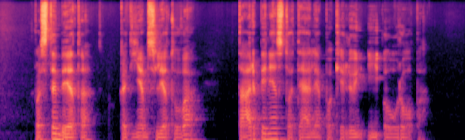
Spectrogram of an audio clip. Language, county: Lithuanian, Panevėžys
